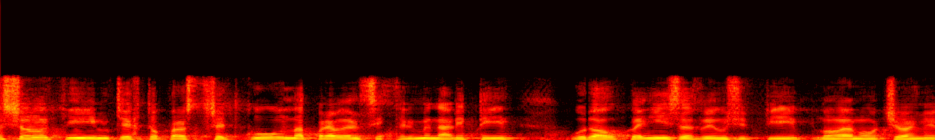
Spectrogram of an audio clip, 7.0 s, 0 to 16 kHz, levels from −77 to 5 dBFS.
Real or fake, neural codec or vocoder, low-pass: fake; codec, 16 kHz, 1 kbps, FunCodec, trained on Chinese and English, 50 frames a second; 7.2 kHz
